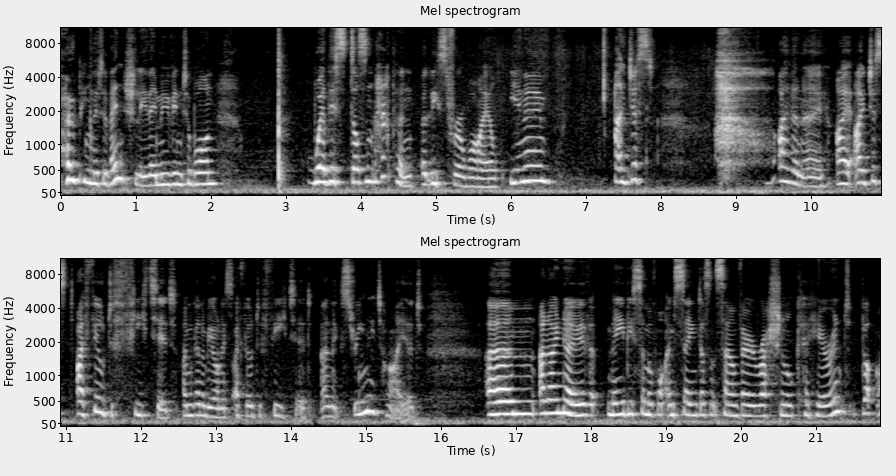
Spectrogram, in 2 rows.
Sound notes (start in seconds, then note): 8.7 sigh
